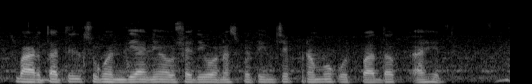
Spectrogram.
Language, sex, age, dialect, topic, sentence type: Marathi, male, 18-24, Varhadi, agriculture, statement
